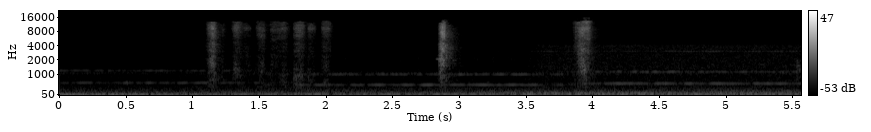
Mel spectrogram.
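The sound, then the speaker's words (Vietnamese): A small piece of red brick scratches drawings across a porch floor. A quick run of rasping strokes comes first, then two separate scrapes follow. A faint steady tone runs throughout. “Tay của Mị cứ như vậy đưa qua đưa lại màu gạch trên hiên nhà, tạo thành những tiếng loẹt xoẹt.”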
